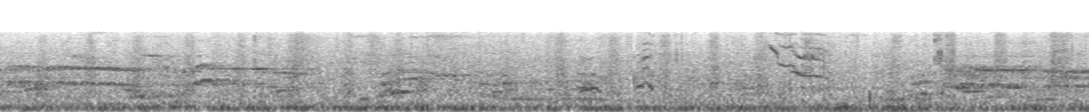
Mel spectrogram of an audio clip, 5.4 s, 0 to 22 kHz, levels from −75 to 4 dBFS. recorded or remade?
recorded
